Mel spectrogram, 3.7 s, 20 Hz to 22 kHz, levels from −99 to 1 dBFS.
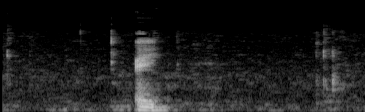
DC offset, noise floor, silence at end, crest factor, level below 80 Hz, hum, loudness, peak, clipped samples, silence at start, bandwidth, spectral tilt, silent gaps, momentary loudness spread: under 0.1%; -66 dBFS; 0.3 s; 26 dB; -72 dBFS; none; -25 LUFS; -6 dBFS; under 0.1%; 1.1 s; 7.4 kHz; -6.5 dB/octave; none; 24 LU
